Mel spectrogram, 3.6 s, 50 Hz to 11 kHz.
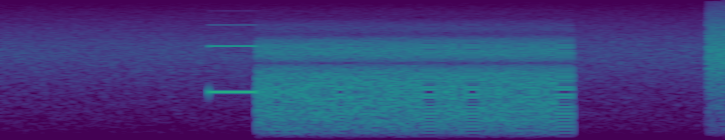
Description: POCSAG pager data (2400 baud), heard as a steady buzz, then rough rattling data, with a squelch burst at the end.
